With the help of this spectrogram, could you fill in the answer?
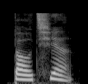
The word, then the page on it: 道歉: dào qiàn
